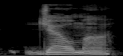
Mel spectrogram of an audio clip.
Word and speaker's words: Jaume: Jaume. That's how you pronounce it, the director's name.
